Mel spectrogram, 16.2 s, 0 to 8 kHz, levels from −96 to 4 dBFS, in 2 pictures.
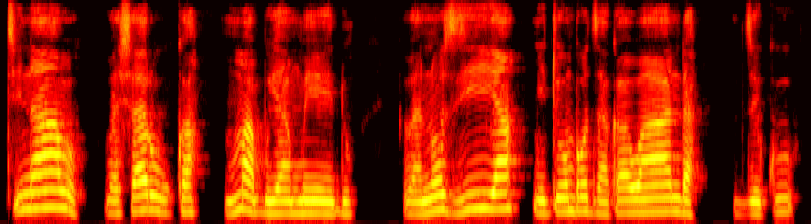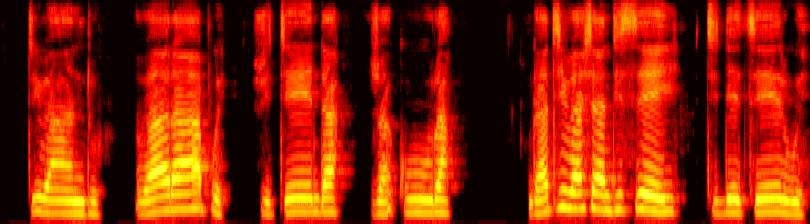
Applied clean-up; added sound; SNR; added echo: none; none; none; none.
